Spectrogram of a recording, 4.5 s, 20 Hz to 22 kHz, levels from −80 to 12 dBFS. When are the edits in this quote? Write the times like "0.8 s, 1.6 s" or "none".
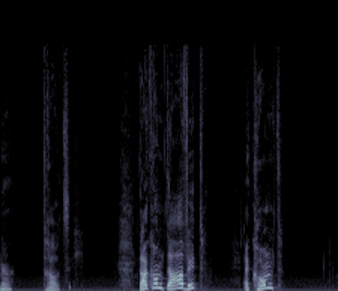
none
